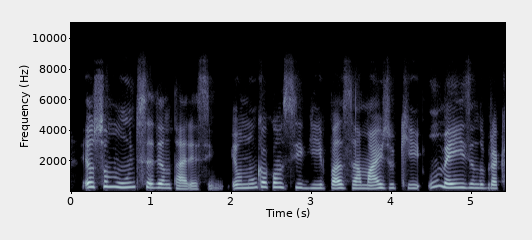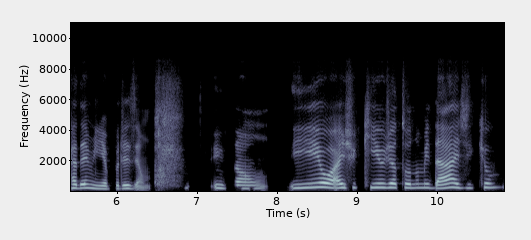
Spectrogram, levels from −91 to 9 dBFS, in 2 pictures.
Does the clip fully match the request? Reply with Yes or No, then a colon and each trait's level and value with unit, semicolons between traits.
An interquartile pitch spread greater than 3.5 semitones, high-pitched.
No: average, 3.2 semitones; high, 240 Hz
